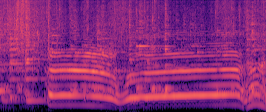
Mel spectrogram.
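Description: One long moo from one of the starving cattle, lasting about a second and a half, dipping in pitch partway through and rising again before it stops.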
